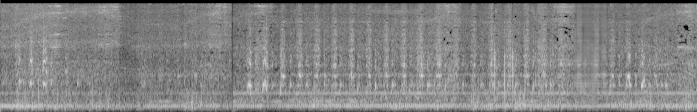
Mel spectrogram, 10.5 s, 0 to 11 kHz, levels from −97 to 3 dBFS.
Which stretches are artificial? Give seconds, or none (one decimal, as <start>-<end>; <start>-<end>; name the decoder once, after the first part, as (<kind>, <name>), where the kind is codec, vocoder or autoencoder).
8.6-9.1 (vocoder, BigVGAN v2)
